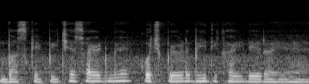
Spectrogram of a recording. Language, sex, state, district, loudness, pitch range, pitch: Hindi, male, Uttar Pradesh, Jyotiba Phule Nagar, -19 LUFS, 115-145 Hz, 140 Hz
